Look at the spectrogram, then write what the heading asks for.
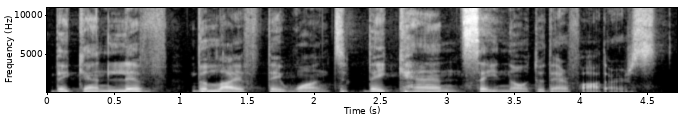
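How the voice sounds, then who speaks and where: A man's voice: on the low side, measured pace, warm tone. A man from Syria speaking on stage as a guest at a forum, telling his personal story earnestly, with small laughs and repeated phrases.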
